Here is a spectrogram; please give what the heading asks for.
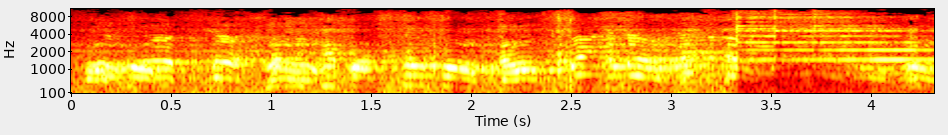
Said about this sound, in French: Et c'est parti, le combat. Merci euh, la cloche, c'est officiel. R2 face à Bobby Lashley.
